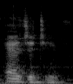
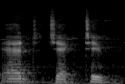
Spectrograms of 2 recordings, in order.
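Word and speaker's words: adjective: খুব শর্ট করে যদি কেউ বলতে চায় তাহলে সিটা সাইলেন্ট থাকে, ইন দ্যাট কেস হবে অ্যাডজেটিভ। তাড়াতাড়ি বললে this is silent at Times. Correct হচ্ছে অ্যাডজেক্টিভ।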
